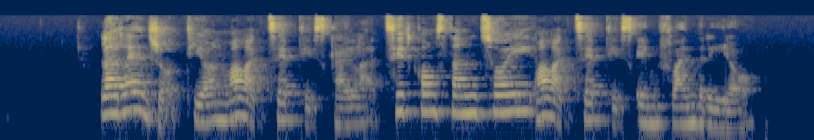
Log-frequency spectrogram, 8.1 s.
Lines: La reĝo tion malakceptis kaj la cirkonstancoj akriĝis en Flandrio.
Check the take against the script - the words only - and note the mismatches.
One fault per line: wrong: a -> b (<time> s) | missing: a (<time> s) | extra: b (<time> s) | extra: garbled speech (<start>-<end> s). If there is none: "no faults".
wrong: akriĝis -> malakceptis (5.4 s)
